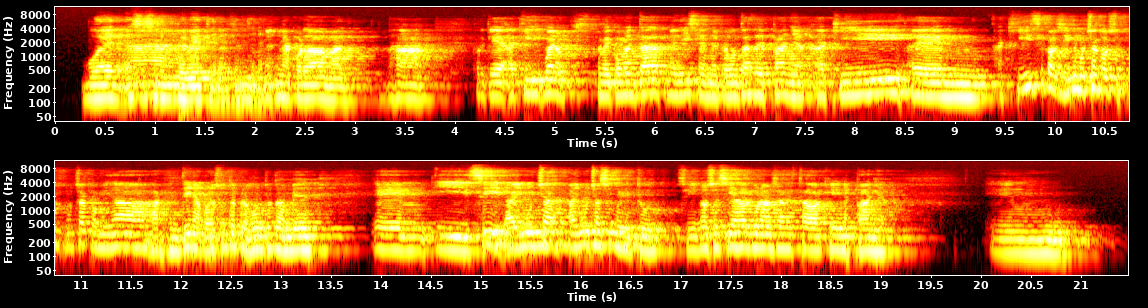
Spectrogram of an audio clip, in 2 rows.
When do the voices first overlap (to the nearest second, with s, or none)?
1 s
